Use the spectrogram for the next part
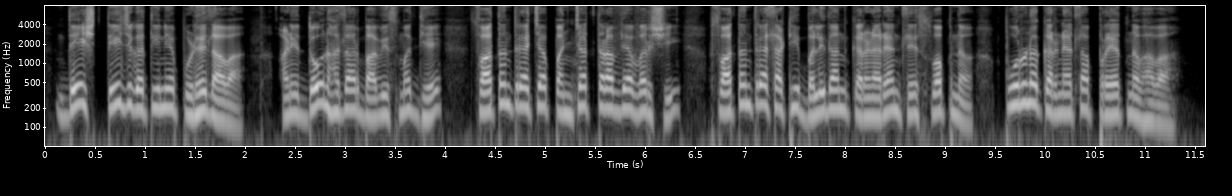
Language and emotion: Marathi, neutral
